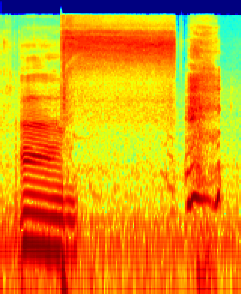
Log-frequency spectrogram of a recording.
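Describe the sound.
A voice imitates a train hissing as it pulls into a station: a steady, loud, sharp hiss held for over a second, with short voiced sounds just before and after it.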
